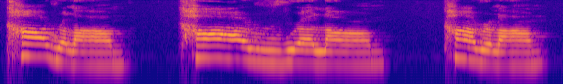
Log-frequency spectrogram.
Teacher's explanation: in rapid speech, this would come together and we would use the linking R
